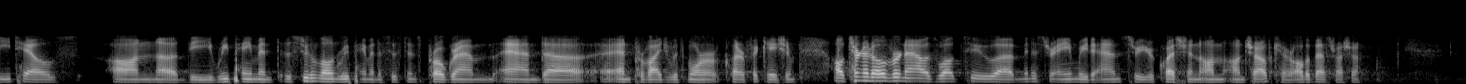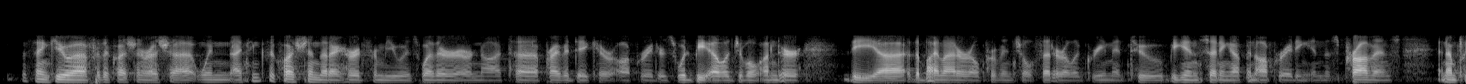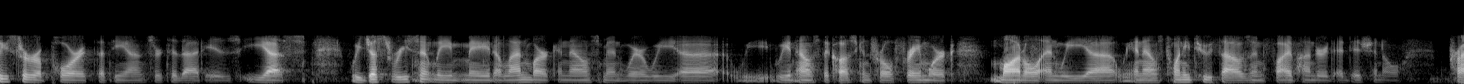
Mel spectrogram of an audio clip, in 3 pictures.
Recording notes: Affordability Telephone Town Hall. Held an interactive telephone town hall.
